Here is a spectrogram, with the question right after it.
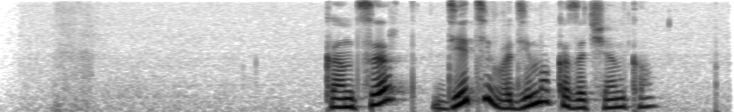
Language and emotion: Russian, neutral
